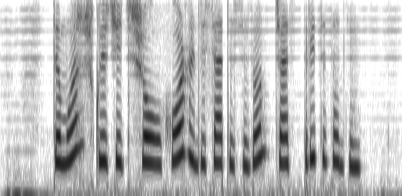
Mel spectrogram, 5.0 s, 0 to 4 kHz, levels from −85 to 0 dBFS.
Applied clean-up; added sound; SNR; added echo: neural separator model SepFormer WHAM!.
